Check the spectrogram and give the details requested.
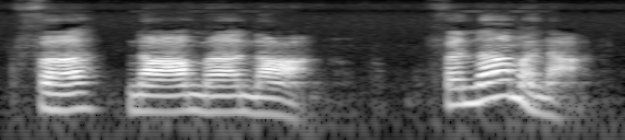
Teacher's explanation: The stress falls on the second syllable, the na sound.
